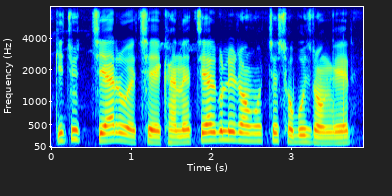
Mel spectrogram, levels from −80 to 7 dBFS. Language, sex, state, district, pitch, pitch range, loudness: Bengali, male, West Bengal, Alipurduar, 160 Hz, 130-170 Hz, -16 LUFS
